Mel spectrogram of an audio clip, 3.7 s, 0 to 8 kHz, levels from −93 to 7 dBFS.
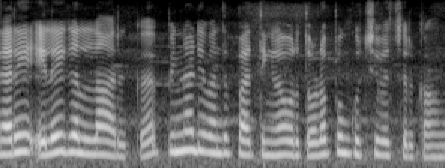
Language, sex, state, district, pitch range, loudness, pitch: Tamil, female, Tamil Nadu, Chennai, 240-280 Hz, -16 LUFS, 250 Hz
